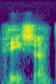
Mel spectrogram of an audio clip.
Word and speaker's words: Paytient: Um, I work for a company called Paytient. It's spelled with a Y, Paytient, and we have a solution as well that can be used to help manage that.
